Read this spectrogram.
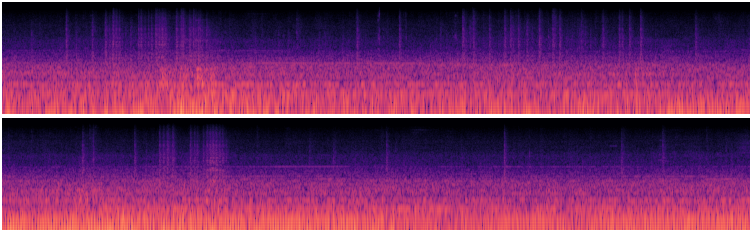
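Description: A vehicle's engine hums steadily while driving.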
